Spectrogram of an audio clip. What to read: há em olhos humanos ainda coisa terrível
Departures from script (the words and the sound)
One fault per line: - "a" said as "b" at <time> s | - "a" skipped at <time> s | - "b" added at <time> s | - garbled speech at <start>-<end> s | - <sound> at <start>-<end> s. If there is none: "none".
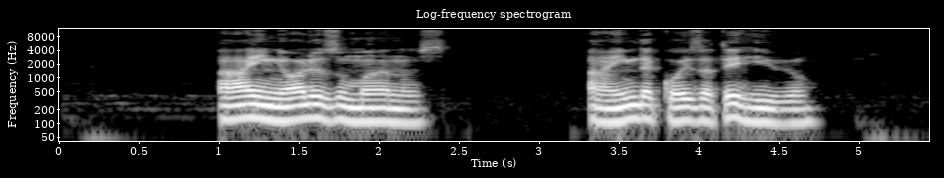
none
